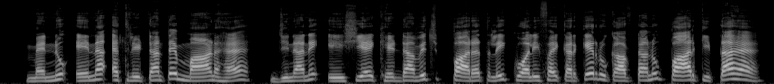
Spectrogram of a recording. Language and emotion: Punjabi, happy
